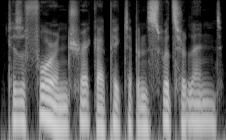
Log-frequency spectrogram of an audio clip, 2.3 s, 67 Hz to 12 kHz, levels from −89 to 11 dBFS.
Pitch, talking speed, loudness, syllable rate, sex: 125 Hz, 240 wpm, -17 LUFS, 6.1 syllables/s, female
